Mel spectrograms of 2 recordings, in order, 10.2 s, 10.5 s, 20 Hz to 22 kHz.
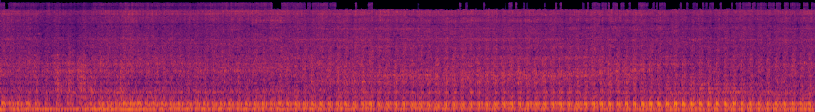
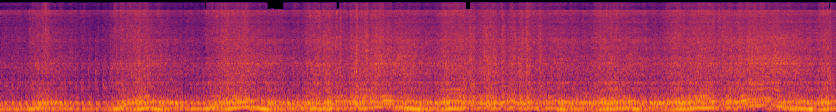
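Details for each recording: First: Honda CB350 after carb cleaning and balancing, new 17/39 sprockets, choke off: catches quickly and settles into a steady, even idle, a touch low but smooth; normal start and idle. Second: Honda CB350 four (four carbs), just cleaned and refitted, running without choke, before balancing, idle set just over 1,200 (spoken as "12200"). Revs blipped rise and fall unevenly with a slight stumble and splutter. Unbalanced carburettors.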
